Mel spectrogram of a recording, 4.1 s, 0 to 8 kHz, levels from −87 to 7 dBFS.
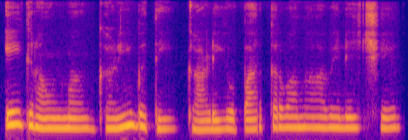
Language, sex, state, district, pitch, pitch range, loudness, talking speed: Gujarati, female, Gujarat, Valsad, 175 Hz, 165-185 Hz, -17 LUFS, 145 wpm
